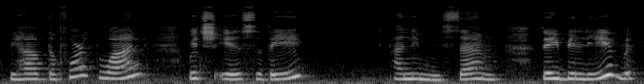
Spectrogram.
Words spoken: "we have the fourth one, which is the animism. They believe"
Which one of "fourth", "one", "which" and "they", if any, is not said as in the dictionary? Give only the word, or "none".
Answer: none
